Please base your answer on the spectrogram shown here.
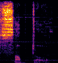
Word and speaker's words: subtle: the next one is subtle oh subtle not subtle okay i was going to say that subtle and here and the silent letters are b and e yeah b and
